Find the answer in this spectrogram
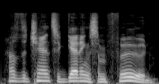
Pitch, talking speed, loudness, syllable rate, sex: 135 Hz, 265 wpm, -16 LUFS, 5.8 syllables/s, male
